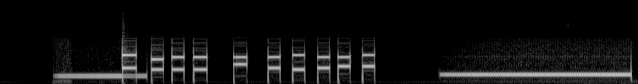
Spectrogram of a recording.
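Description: A telephone being dialled to place a call: a steady dial tone, then a quick series of short touch-tone key beeps, a pause, and a long, steady tone that holds to the end.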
